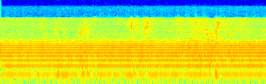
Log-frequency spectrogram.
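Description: Steady electrical mains hum in the courtroom audio feed: a low, even buzz with a stack of evenly spaced overtones that holds unchanged throughout.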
